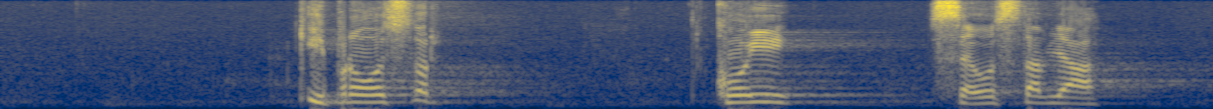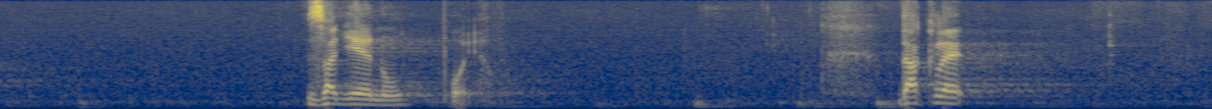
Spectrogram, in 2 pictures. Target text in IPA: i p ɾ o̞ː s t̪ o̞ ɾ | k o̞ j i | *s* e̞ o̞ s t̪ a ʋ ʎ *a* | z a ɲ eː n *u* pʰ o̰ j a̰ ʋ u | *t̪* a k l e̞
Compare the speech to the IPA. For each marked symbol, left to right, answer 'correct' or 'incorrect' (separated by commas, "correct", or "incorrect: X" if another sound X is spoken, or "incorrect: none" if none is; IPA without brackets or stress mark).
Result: correct, correct, correct, incorrect: d̪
